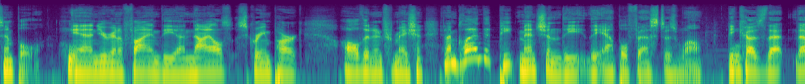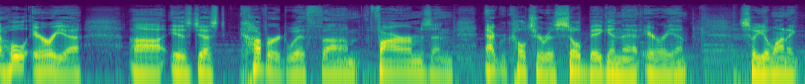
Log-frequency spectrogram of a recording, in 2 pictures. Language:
English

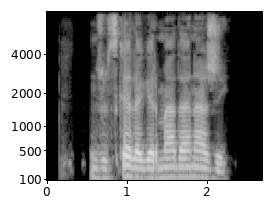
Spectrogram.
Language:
Central Kurdish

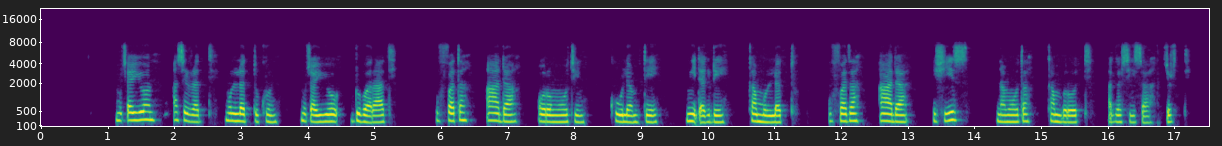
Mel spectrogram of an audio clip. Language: Oromo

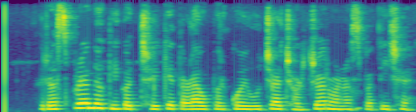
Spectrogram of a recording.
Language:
Gujarati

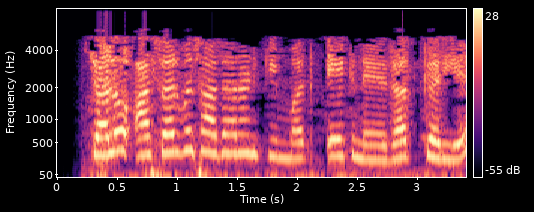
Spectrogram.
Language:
Gujarati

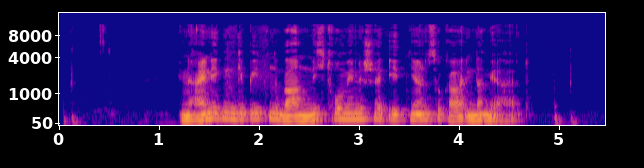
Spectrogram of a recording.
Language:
German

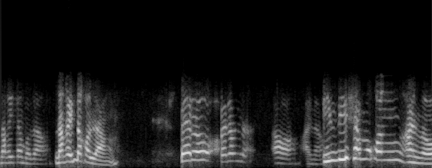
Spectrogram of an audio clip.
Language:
Filipino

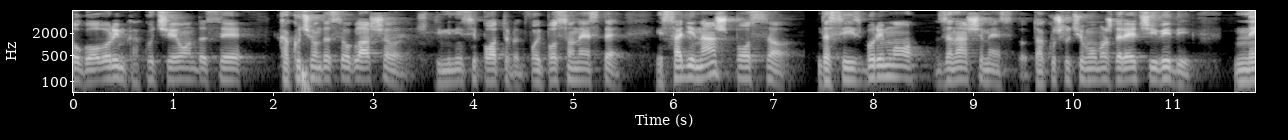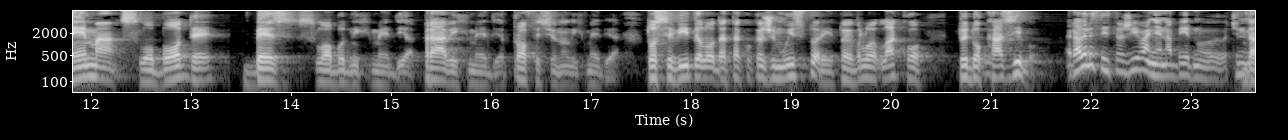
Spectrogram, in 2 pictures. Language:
Croatian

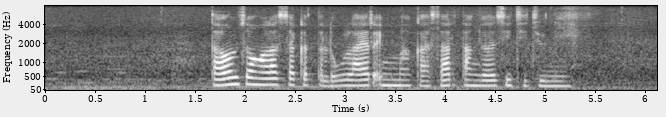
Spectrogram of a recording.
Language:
Javanese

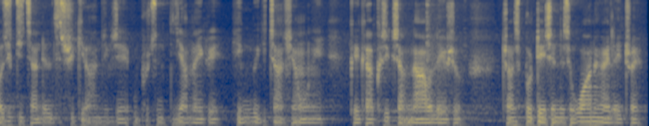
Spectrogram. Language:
Manipuri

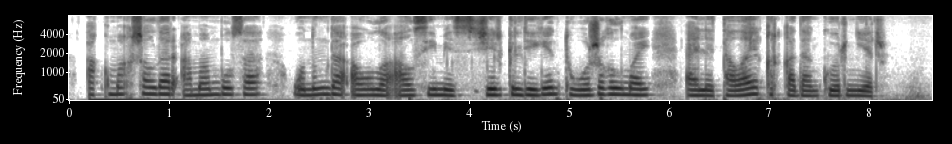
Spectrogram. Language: Kazakh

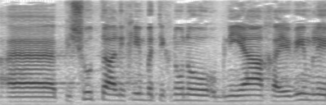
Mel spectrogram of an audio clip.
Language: Hebrew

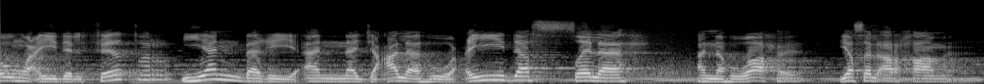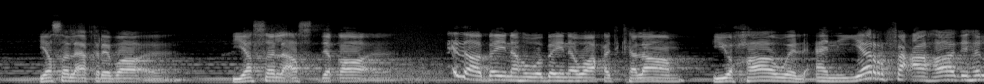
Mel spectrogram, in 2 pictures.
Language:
Arabic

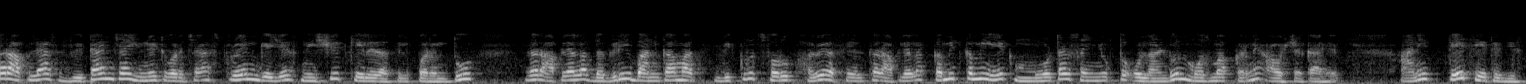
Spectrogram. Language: Marathi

